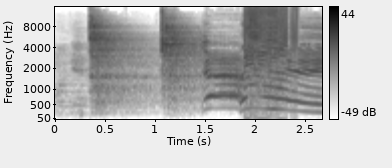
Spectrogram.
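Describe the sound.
A door is forced open with three heavy, loud thuds about a second apart, each a sharp bang followed by ringing tones, with a wavering voice-like sound between the blows.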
